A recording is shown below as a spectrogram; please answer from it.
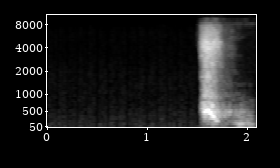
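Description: Silence, then about one and a half seconds in a person sneezes once: a short, sharp, breathy burst that quickly fades.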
